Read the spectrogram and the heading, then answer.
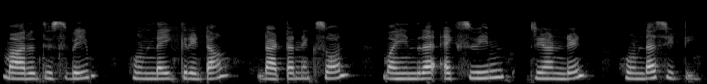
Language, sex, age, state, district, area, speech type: Marathi, female, 18-30, Maharashtra, Wardha, rural, spontaneous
